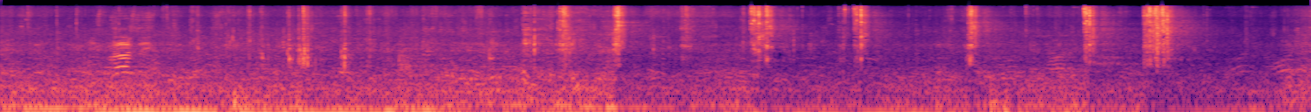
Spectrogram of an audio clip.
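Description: Sharp clacks of hands and fittings striking rifles during a rifle-handling drill, about ten strikes at irregular intervals, the loudest near the end, over a low hum and a murmur of voices.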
